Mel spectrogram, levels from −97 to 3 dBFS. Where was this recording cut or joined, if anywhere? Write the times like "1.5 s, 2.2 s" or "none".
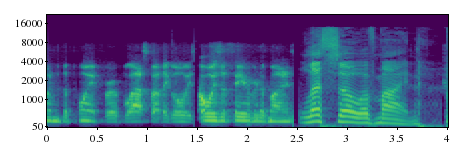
2.5 s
